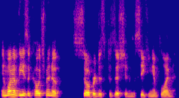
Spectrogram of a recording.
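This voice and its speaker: A man's voice: mid-range voice, expressive, quick pace, a little mellow. A man reading a story aloud informally as host, stumbling over words now and then and slipping in loose asides.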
